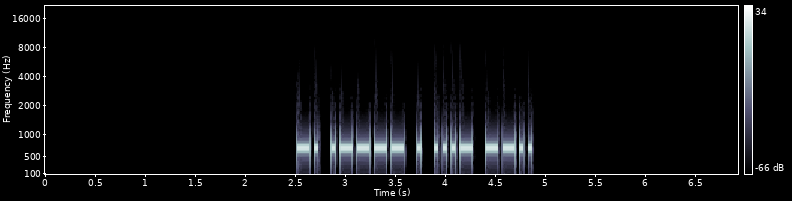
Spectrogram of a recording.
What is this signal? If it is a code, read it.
Morse code, heard as a keyed tone, about 28 wpm, 700 Hz. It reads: N1EVZ
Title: USA Call Signs - 5 Characters - Repeated 3x - 28wpm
